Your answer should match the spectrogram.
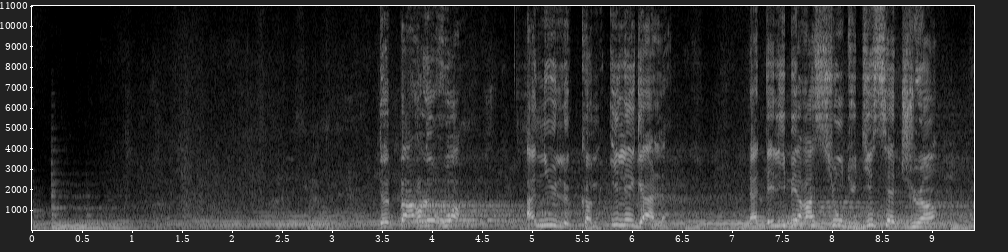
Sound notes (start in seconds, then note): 0.0 tense music; 3.5 man speaking in French; 3.5 tense music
